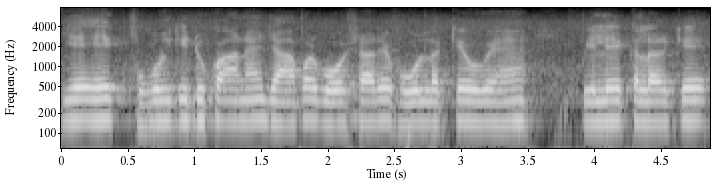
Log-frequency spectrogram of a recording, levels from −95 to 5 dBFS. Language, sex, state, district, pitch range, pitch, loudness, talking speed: Hindi, male, Haryana, Rohtak, 150-160 Hz, 155 Hz, -16 LUFS, 210 wpm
